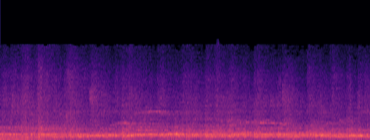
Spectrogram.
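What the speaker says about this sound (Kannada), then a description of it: "ಜೋರಾಗಿ ಚಪ್ಪಾಳೆ ತಟ್ಟಬೇಕು." An audience at an inauguration ceremony breaks into dense, loud applause mixed with cheering, sustained for a few seconds as a crowd sound with voices rising through it.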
